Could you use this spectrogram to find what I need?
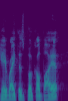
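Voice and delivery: ordinary talk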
